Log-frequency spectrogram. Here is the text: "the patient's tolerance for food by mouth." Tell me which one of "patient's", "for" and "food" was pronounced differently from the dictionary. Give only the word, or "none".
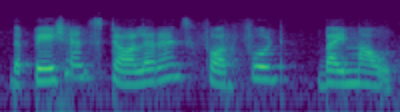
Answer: none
